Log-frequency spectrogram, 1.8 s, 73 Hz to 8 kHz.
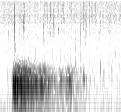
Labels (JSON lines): {"label": "biophony, growl", "recorder": "SoundTrap 600 or HydroMoth"}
